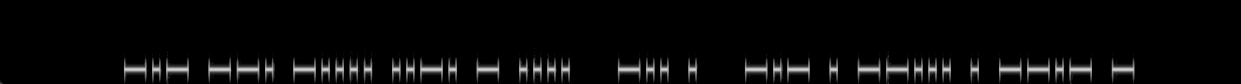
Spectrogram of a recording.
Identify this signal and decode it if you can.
Morse code, heard as a keyed tone, about 17 wpm, 700 Hz. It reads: KG6FTH DE KE7EQT
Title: USA Callsign DE Callsign - 6 Characters - 17wpm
